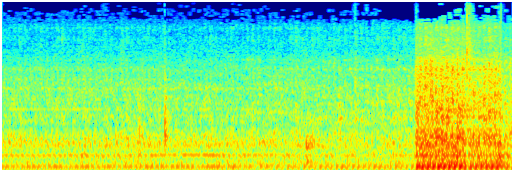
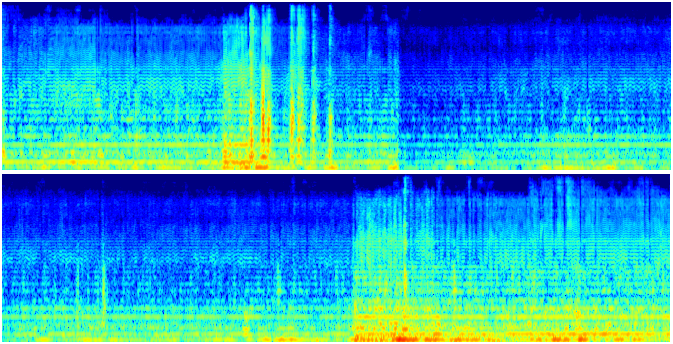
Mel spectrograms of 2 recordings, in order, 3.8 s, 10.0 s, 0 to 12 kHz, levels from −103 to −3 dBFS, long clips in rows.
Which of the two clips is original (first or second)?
first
